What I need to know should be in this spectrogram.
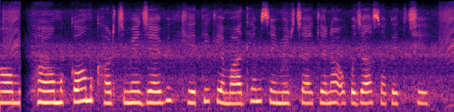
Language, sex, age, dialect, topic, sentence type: Maithili, female, 18-24, Bajjika, agriculture, question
